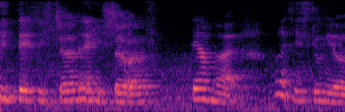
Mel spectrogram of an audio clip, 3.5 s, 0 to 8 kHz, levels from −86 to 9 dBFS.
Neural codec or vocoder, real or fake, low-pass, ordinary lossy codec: codec, 16 kHz, 4 kbps, X-Codec, HuBERT features, trained on balanced general audio; fake; none; none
